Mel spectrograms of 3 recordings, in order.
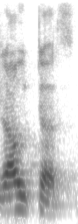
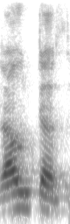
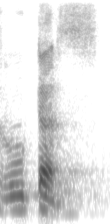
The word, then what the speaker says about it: routers: seeing these are basically routers again uh pronunciation is routers not rooters so please be careful in pronouncing it it is pronounced as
